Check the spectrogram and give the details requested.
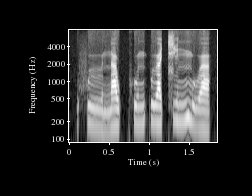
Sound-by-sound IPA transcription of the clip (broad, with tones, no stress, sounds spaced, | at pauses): f ɯː˨˩ n a˧ w kʰ u˦˥ n p ɯ˦˥ a̯ t͡ɕ i˦˥ n m u˧ a̯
